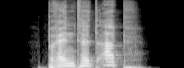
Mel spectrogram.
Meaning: second-person plural subjunctive II of abbrennen
- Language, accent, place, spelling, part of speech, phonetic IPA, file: German, Germany, Berlin, brenntet ab, verb, [ˌbʁɛntət ˈap], De-brenntet ab.ogg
